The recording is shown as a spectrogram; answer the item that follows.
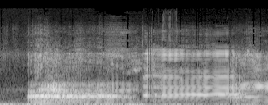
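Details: A nursing sea lion pup gives a long, harmonic bleating call that jumps suddenly to a higher, brighter tone.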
